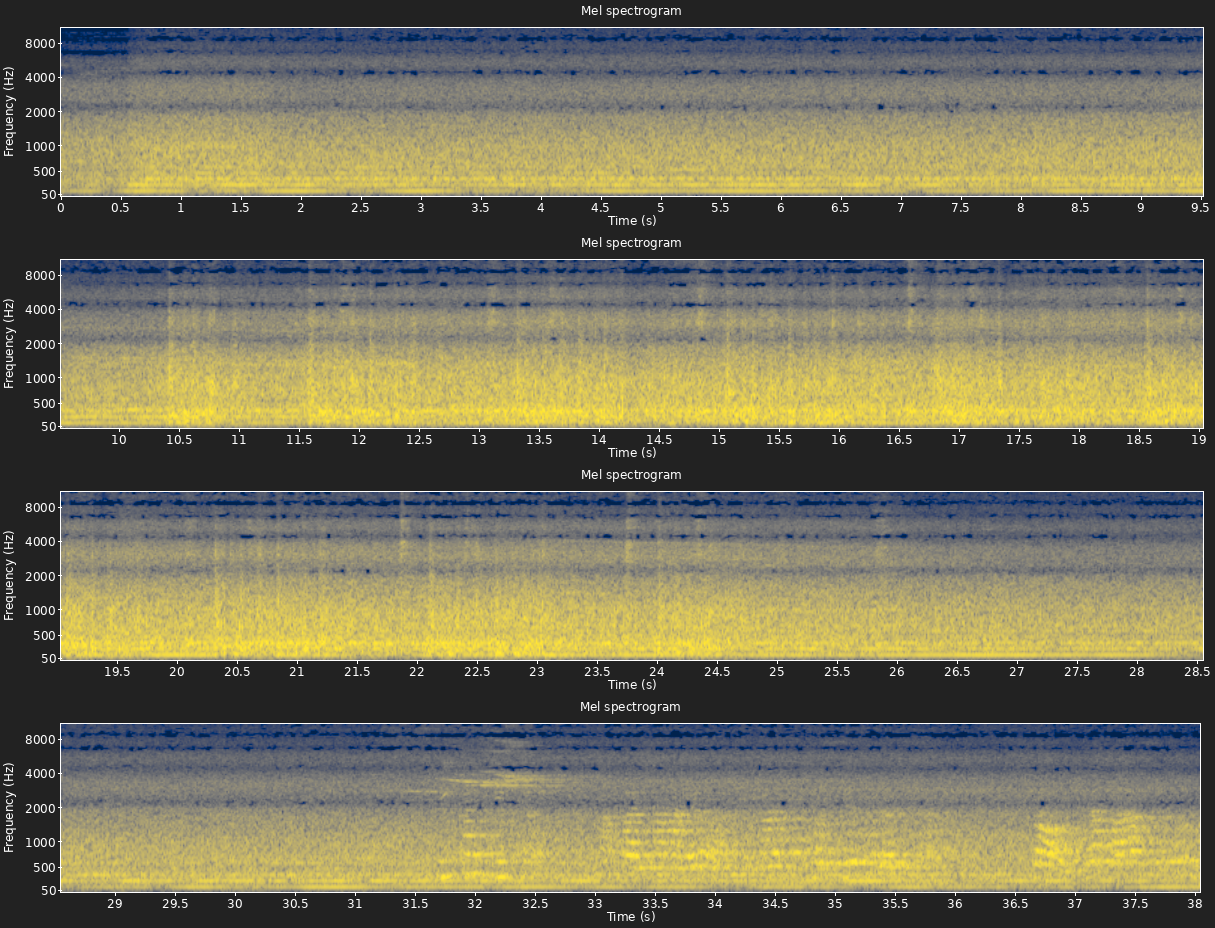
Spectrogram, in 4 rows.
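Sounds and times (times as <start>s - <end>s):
electric train hum: 0.0s - 38.0s
train wheels rumbling on rails: 6.5s - 30.4s.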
